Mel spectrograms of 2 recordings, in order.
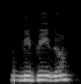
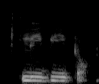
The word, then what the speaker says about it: libido: Libido. Libido. O sea, se pronuncia como una grave, ¿correcto? Otra es la posición del acento.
